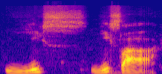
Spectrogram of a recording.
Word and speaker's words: Jaissle: New manager name is pronounced Jaissle. Oh, Jaissle. Okay, Jaissle. Assuming I'm saying it right.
